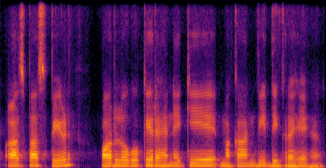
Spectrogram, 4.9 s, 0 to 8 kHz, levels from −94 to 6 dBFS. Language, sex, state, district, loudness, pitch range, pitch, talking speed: Hindi, male, Karnataka, Bangalore, -17 LUFS, 125-135 Hz, 130 Hz, 145 wpm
